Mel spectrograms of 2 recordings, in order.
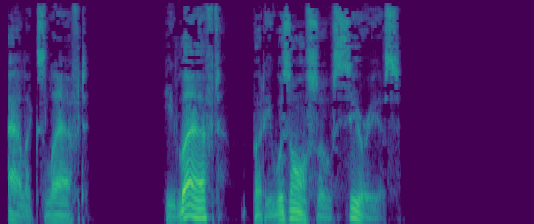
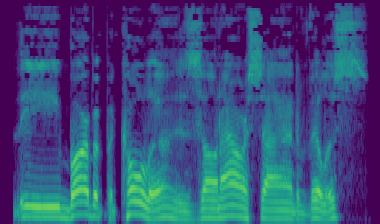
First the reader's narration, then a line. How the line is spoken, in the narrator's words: Alex said, still in that same lazy, sleepy voice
